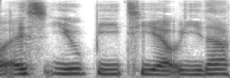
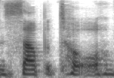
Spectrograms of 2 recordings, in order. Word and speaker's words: subtle: more subtle，这个 subtle s u b t l e，大家不要念成 subtle，不要，千万不要哦。这个 b 是不发音的哦，subtle。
